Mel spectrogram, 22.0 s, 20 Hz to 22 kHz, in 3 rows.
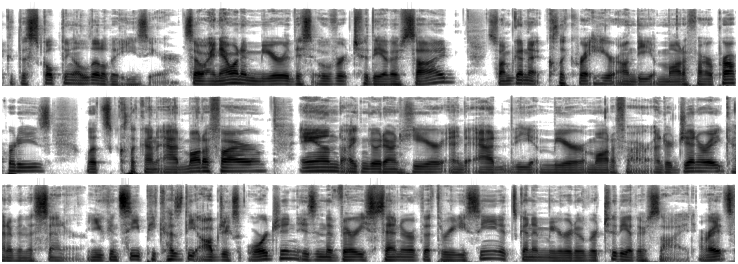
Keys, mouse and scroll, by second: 0.3 a, 0.4 middle click, 0.7 a, 0.8-1.8 shift+middle drag, 1.8-3.7 right drag, 3.7-14.4 shift+middle drag, 15.0 shift+middle click, 15.4-16.0 scroll up 2, 16.0 g, 17.7-18.8 middle drag, 18.8 scroll down 1, 18.9-21.1 middle drag, 21.1-21.6 scroll up 1, 21.6-22.0 shift+middle drag.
